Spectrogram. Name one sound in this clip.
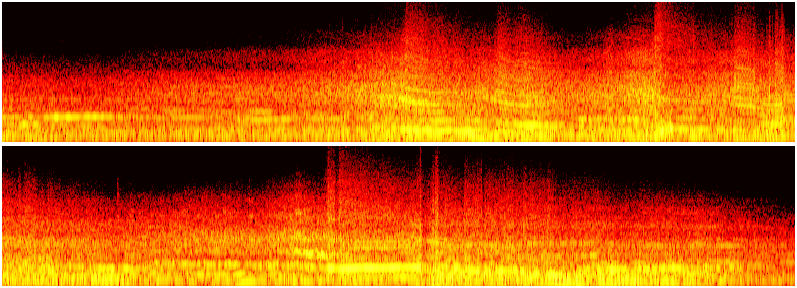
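A racing car engine roars and revs through gear changes.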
